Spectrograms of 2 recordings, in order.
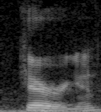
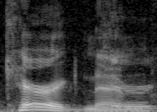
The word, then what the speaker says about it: Carignan: Kerrigan, yep. Or is it Carignan? Kerrigan, no, just Kerrigan. Carigan is how it's pronounced.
